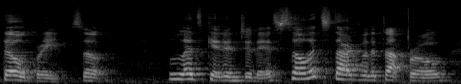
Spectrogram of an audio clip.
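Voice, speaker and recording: A woman's voice: medium pitch, expressive, measured pace, reverberant. A woman in her forties from Russia with a Russian accent, chatting upbeat through a makeup review from her sofa. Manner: chatty and upbeat, laughs often. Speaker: beauty vlogger. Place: living room, seated on a sofa.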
